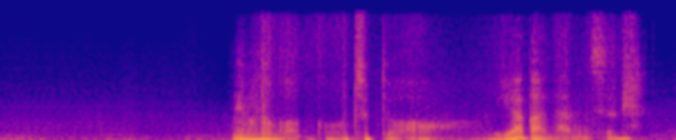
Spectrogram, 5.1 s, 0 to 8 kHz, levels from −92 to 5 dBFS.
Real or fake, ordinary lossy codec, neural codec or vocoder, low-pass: fake; AAC, 48 kbps; codec, 16 kHz, 0.5 kbps, X-Codec, HuBERT features, trained on general audio; 7.2 kHz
